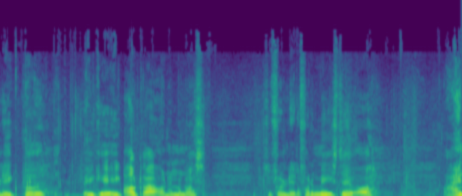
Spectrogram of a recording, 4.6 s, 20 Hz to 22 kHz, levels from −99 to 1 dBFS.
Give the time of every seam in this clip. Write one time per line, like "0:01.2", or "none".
0:01.2
0:03.0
